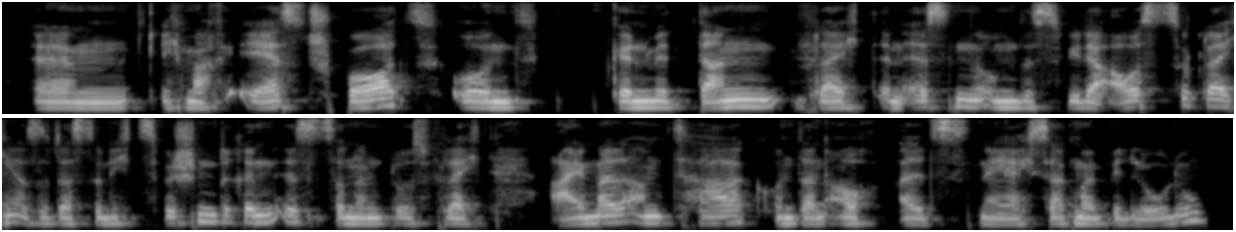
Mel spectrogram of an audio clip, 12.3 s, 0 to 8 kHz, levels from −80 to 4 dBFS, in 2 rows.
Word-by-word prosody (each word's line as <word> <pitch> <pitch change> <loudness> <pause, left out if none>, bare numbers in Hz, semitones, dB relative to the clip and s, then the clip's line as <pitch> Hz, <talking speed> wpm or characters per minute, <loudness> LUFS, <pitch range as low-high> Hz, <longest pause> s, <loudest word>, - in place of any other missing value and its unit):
ähm, 110 0 0
ich 120 +1 -7
mache 110 -1 -2
erst 125 +1 +3
Sport 145 +5 +2
und 115 -1 +1 0.4
gönne 120 -1 +5
mir 120 -1 +2
dann 130 +4 +2
vielleicht 115 0 -2
ein 115 - -3
Essen, 125 +3 +3
um 120 -2 0
das 115 0 +4
wieder 120 -2 +1
auszugleichen.“ 135 +2 +1
Also, 115 -1 -6
dass 115 0 +1
du 120 - -4
nicht 115 0 -7
zwischendrin 140 +2 -1
isst, 135 -1 +3
sondern 115 -1 -1
bloß, 115 0 -6
vielleicht 110 -2 -5 0.3
1 120 - 0
Mal 135 +2 +2
am 130 -3 -2
Tag 130 +2 -4
und 115 -1 -4
dann 115 +1 -2
auch 120 0 -4
als 110 0 +2
na 110 - -4
ja, 105 - -2
ich 110 - 0
sag 115 +1 0
mal, 110 - 0
Belohnung? 110 - -7
120 Hz, 190 wpm, -24 LUFS, 115-130 Hz, 0.4 s, gönne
